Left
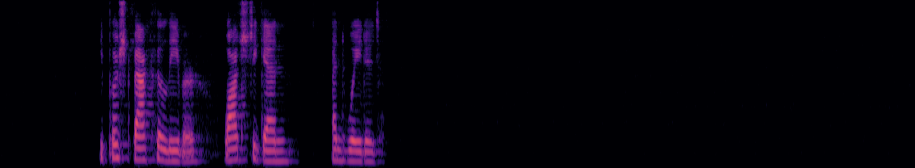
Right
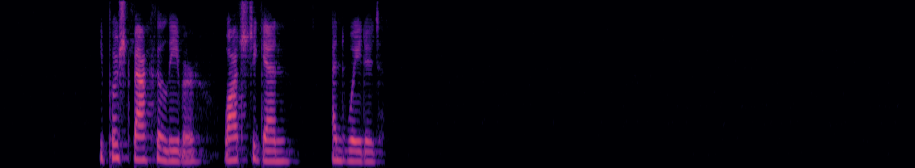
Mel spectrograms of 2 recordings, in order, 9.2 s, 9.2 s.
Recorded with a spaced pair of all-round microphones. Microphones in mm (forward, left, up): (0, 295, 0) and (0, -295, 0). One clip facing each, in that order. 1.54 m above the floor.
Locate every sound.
1.0 s a woman speaking: 30° right (ahead or behind), 0.7 m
